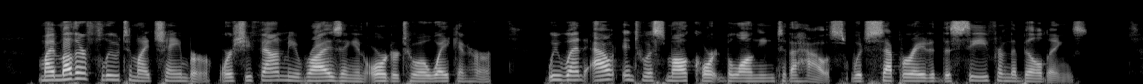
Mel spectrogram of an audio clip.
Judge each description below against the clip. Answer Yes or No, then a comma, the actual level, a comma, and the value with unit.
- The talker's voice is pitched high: No, medium, 165 Hz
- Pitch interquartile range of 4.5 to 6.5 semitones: No, average, 3.9 semitones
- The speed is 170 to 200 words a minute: Yes, average, 180 wpm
